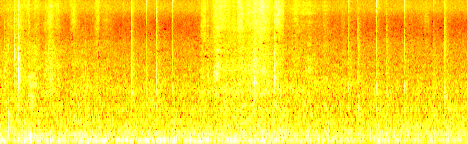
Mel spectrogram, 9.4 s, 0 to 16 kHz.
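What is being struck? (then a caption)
Glass perfume bottle with metal band. Long nails slowly tap and scratch a 212 capsule perfume bottle held up in both hands, touching its clear glass ends and silver band. Quiet, sharp, bright clicks ring briefly over a steady low hum, with a softer scratching hiss swelling in the middle.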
